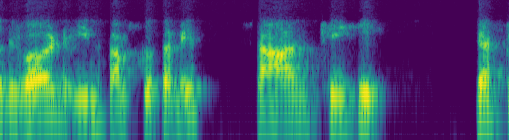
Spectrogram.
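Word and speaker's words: शान्तिः: We should not say Shanti, Shanti, Shanti. But what you could do is easy way. Om Shantihi, Shantihi, Shantihi. Right? So that we can say it comfortably with correct pronunciation.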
